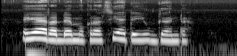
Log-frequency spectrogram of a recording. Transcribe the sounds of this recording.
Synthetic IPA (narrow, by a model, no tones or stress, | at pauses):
ɛkɛɾadɛmɔkɾasijatejuɡanda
